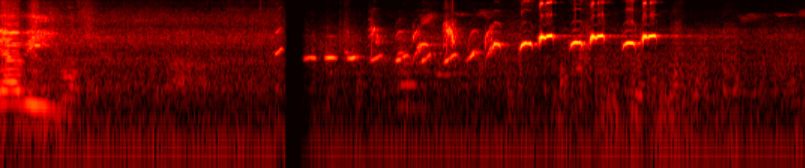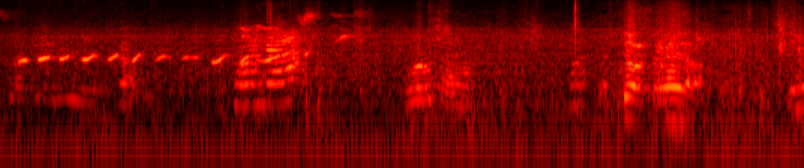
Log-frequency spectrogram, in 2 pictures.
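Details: Sooty-headed bulbul aged six years in loud song: a brief dropout, then a fast run of repeated clear notes climbing into high whistles, followed by more rapid note series and scattered chirps.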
